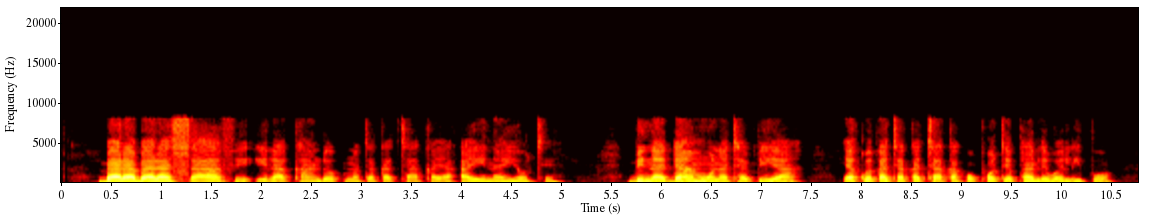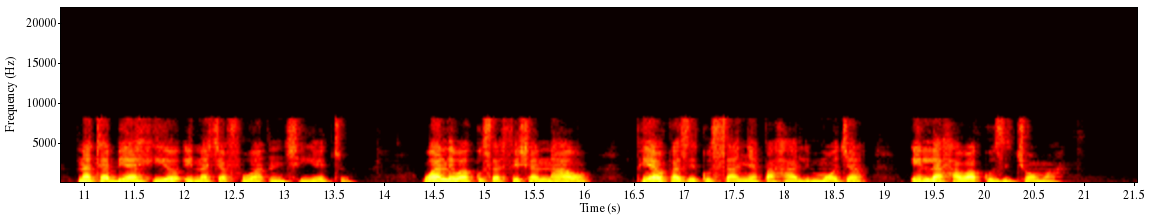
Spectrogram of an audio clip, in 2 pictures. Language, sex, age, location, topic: Swahili, female, 36-49, Kisumu, government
